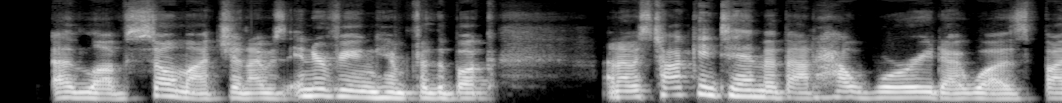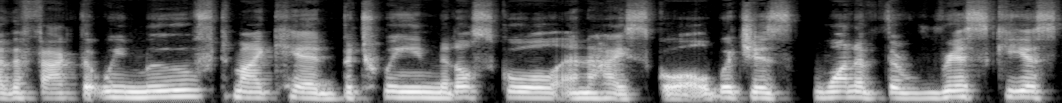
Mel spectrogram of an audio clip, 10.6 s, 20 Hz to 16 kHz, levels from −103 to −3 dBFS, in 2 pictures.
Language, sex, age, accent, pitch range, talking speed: English, female, 40-59, American, 155-210 Hz, 245 wpm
